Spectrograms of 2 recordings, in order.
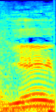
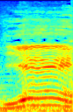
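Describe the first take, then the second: First: It ends with a rising, questioning tune. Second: It ends with a falling, confident tune.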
